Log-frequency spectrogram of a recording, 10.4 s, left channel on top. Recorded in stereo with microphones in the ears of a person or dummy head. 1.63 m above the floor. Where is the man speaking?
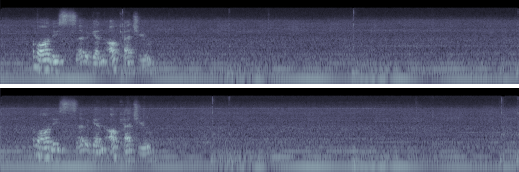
65° left (ahead or behind), 0.8 m; by 3.1 s 20° left (ahead or behind), 1.6 m.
